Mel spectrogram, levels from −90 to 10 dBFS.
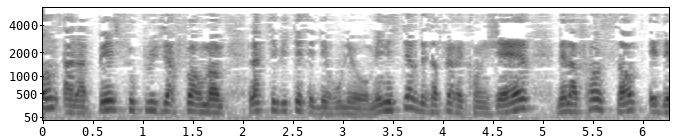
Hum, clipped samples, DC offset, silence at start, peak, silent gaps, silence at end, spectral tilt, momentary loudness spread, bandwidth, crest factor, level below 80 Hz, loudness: none; under 0.1%; under 0.1%; 0 s; -2 dBFS; none; 0 s; -9.5 dB/octave; 8 LU; 5.4 kHz; 18 dB; -52 dBFS; -21 LUFS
